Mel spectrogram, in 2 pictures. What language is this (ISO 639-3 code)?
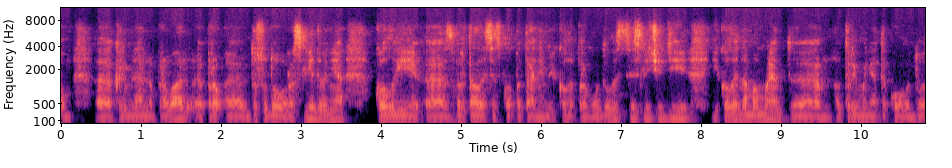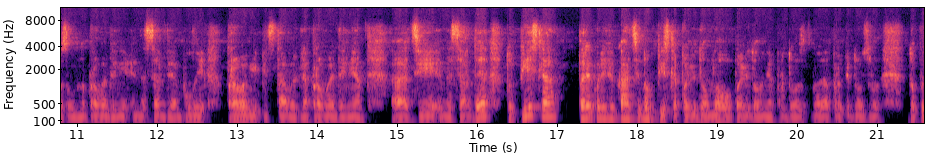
ukr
